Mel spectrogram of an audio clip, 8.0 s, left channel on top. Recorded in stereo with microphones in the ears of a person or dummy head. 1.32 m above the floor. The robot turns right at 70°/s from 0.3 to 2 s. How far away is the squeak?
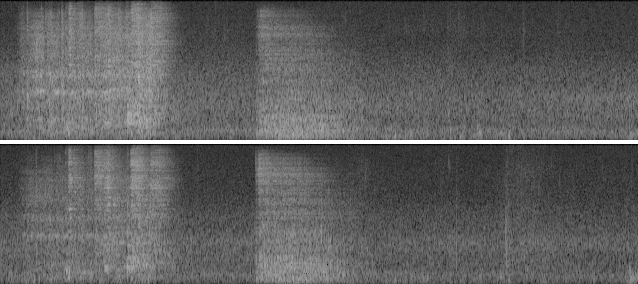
About 7.5 m.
